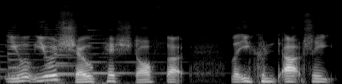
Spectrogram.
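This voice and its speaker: A man's voice: mid-range voice, moderate pace, darkish tone, highs cut off, soft background music, natural voice. A man voicing a bickering, sweary cartoon buddy who reminisces in a rambling, repetitive, conversational way. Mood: bickering, recounting. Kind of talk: casual improvised-sounding cartoon dialogue.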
